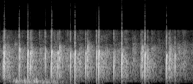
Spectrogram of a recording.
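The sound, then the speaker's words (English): Applause from an audience at an event after a film screening: many sharp, fairly loud claps in an uneven, rapid patter across the whole stretch, with no voices heard. “I think we should give them another round of applause.”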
